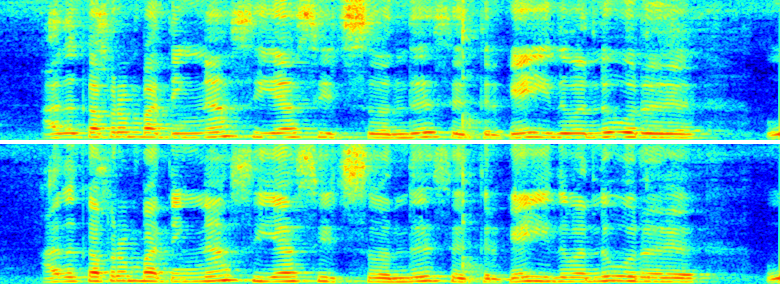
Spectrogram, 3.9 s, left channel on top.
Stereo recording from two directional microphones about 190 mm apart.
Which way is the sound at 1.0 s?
35° right (ahead or behind).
